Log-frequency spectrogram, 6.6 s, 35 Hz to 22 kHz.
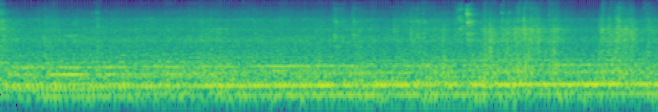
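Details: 2021 Marcopolo Torino S bus on Mercedes-Benz OF-1721 Bluetec 5 chassis, extended length, urban intercity service, under way; steady low drone with a faint growl from the rear axle, likely differential wear.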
